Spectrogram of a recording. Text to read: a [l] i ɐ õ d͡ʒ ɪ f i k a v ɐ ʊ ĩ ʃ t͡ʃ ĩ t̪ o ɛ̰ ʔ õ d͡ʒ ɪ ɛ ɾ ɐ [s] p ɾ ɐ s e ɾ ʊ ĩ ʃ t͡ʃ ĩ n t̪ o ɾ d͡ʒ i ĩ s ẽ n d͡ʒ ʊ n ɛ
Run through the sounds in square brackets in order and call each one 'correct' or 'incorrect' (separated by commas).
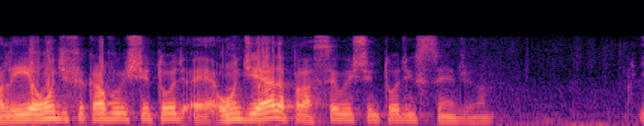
correct, incorrect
